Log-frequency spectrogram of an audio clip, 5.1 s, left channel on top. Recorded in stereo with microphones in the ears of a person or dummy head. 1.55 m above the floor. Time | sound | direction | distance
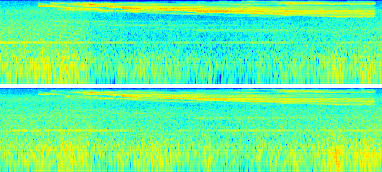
0.5 | a chime | 30° left (ahead or behind) | ?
